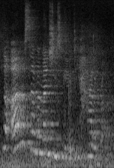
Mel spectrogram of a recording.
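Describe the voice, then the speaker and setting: A woman's voice: high voice, very animated, rapid-fire. A young woman playing a haughty, formal Victorian society lady in a dramatic reading of a stage comedy. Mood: relieved, then anxious. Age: young adult. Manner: formal, grand, pointedly polite. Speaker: student reader. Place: large reverberant room. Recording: echoey hall from far off, noisy.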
